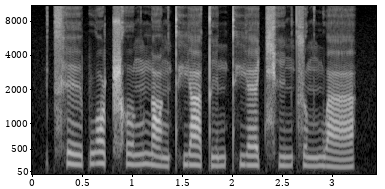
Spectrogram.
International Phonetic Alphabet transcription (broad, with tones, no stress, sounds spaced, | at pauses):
t͡sʰ e˨˩ ɪ̯ p w ɔ˥˩ ʈ͡ʂʰ ɤ˧˥ ŋ n̪ ɑ˨˩ ŋ t̪ʰ j ä˥˩ t̪ i˧˥ n t̪ʰ j ɛ˥ t͡ɕʰ i˧˥ ŋ t͡s ʊ˧˥ ŋ n̪ w ä˨˩˦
